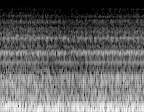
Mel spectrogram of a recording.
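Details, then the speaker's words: RV Hydro Hot burner after DIY annual service: steady, even low roar with a faint constant tone, no misfires, leaks or rattles; normal steady burner operation. "all in all I'm pretty pleased with the progress we made today it sounds like steady operation with no misfires or anything"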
